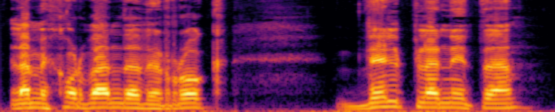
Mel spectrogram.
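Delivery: loud, punchy show intro; podcast announcer. Acted. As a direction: announce the show like a radio host.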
